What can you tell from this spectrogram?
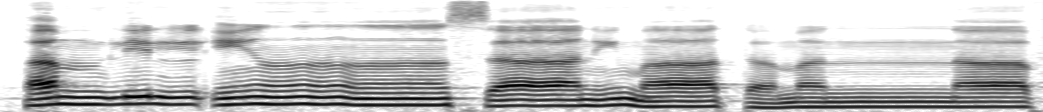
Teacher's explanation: میم ساکن کا اظہار ہے، یہاں نون ساکن کا اخفا ہے. مد اصلی ہے، الف مدہ ہے، نون مشدد پہ غنہ ضروری ہے، مد اصلی ہے.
